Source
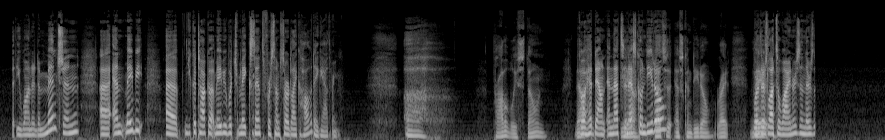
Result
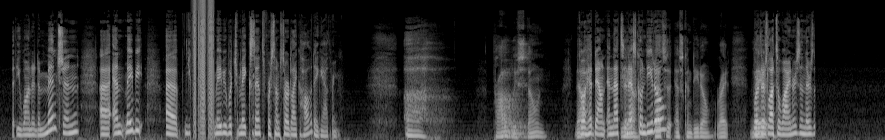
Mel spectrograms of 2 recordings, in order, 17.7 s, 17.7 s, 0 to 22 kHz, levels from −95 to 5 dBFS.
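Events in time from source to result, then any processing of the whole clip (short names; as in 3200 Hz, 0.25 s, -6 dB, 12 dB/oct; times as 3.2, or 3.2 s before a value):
3.81–4.27 spectral contrast lowered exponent 0.12
5.29–6.6 gate -40 dBFS, range -12 dB
9.96–10.42 reverb throw, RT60 0.8 s, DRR 2 dB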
